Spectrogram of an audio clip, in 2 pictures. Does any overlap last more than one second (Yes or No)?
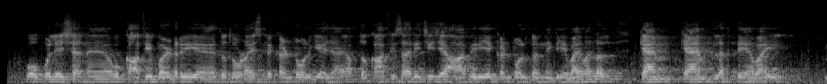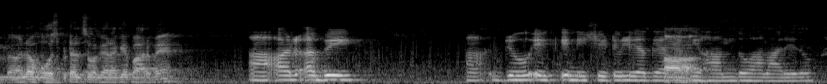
No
